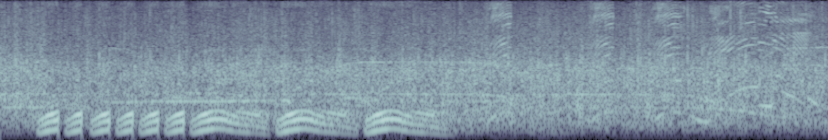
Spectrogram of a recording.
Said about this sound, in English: And also, we are welcoming, because we're going to do another round of applause.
